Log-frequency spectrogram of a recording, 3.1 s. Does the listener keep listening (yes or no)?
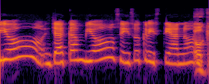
no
